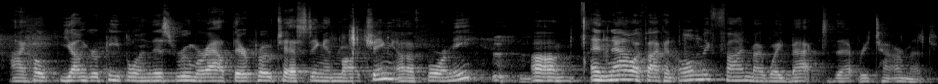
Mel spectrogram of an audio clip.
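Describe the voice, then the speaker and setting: Against noticeable background noise, a woman speaks at a moderate pace, her fairly low pitch showing ordinary variation. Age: 80s. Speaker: retired peace activist. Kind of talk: award acceptance speech.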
